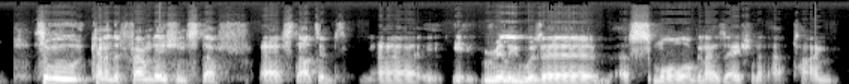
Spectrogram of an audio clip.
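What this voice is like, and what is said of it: Non-North American accent. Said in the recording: “Still got the accent ... your first board member from outside of North America”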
